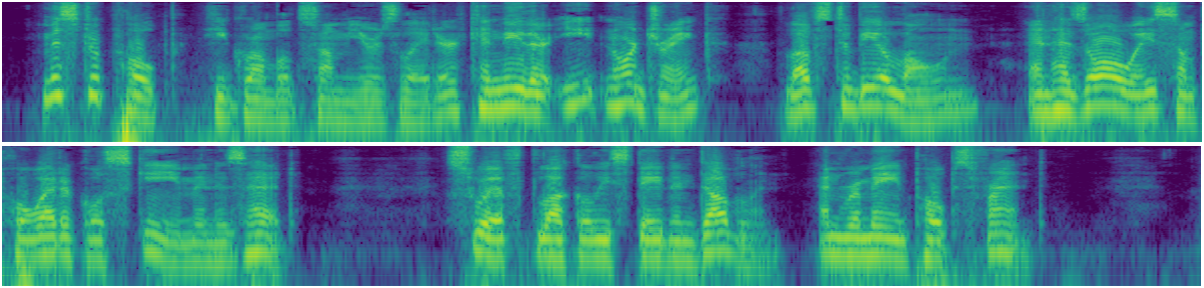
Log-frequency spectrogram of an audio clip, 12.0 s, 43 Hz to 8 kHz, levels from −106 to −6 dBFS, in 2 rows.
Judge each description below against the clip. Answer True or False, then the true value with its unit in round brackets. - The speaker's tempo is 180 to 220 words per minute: False (170 wpm)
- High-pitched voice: False (135 Hz)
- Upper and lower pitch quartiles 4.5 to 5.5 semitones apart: True (4.8 semitones)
